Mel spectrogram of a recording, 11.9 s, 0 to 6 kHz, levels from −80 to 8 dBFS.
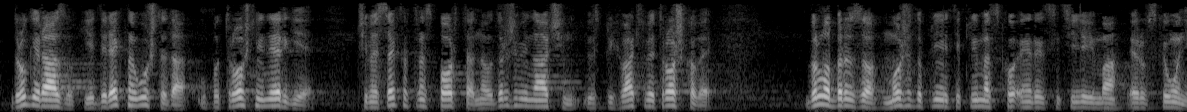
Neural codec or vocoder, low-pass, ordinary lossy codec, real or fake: none; 5.4 kHz; none; real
